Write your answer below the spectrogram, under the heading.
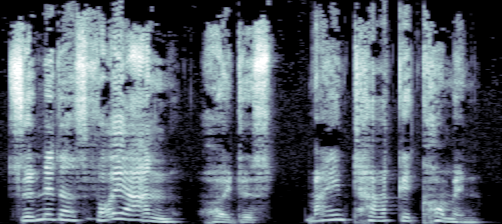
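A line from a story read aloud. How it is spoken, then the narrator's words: Calling out. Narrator (German): rief sie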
